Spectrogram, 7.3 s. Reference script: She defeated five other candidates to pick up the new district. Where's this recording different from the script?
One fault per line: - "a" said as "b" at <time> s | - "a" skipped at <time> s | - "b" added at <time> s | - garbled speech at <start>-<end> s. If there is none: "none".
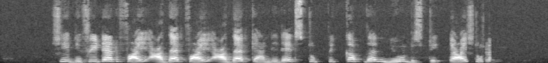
- "five other" added at 2.4 s
- garbled speech at 6.0-6.6 s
